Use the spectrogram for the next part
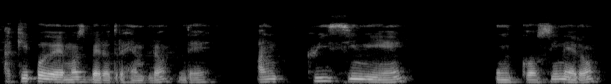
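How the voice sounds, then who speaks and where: A man teaching a French lesson, who spells word endings letter by letter and repeats each word slowly. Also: on the low side, a little mellow. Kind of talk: slow step-by-step language lesson.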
